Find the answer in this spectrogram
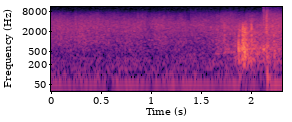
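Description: A steady rushing hiss, like rain, with a short louder burst just before the end.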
